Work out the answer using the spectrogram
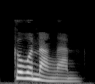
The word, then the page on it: kewenangan: indonesian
